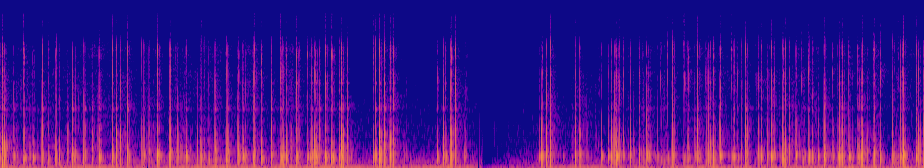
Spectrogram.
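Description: A plastic tube is tapped quickly with the fingers, producing a dense run of short, dry, hollow taps with a low-mid body and almost no ring. The tapping briefly pauses near the middle before resuming at the same brisk pace over a faint steady low hum.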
